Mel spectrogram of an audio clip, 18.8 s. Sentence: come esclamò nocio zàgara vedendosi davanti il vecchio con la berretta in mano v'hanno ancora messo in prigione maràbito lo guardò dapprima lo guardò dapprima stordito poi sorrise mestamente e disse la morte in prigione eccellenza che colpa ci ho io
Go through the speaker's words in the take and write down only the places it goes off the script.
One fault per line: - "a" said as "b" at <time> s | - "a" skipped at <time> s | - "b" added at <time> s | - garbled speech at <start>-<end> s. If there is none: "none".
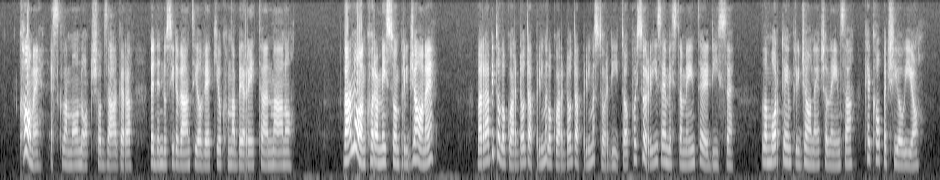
none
